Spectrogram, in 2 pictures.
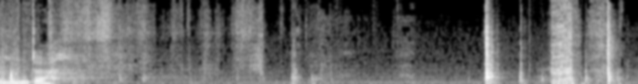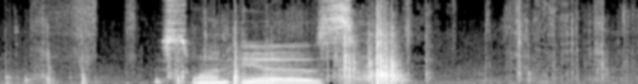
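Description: Card stock rustles and scrapes as it is handled.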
